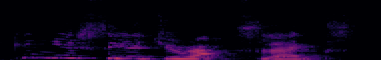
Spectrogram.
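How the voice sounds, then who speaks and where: A woman reading a bedtime story to young children, speaking to them directly in a gently encouraging, expressive way. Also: very high-pitched, moderate pace. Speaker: storybook reader. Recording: roomy echo, distant microphone.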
